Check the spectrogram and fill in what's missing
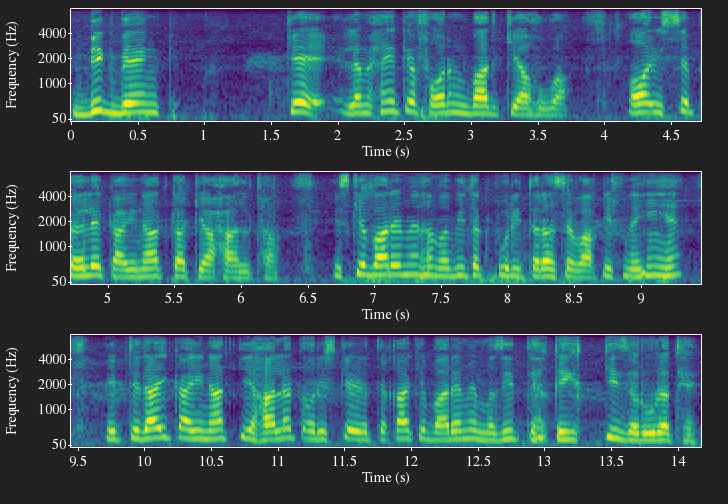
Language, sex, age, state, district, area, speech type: Urdu, male, 18-30, Uttar Pradesh, Saharanpur, urban, spontaneous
